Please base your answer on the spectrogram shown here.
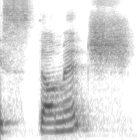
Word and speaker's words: stomach: it it should be stomach but it's not we pronounce it like a k so it's stomach and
